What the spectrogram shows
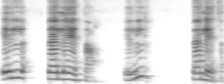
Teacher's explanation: Again, a ta instead of a tha.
